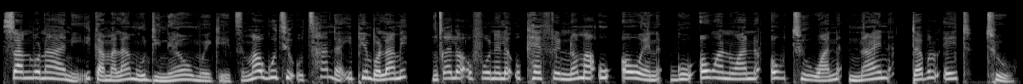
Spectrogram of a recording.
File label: Zulu Conversational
